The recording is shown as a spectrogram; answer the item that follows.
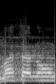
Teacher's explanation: مثلہم میں تھا پر سیٹی نہیں ہوگی, ہا سینے سے نکلے گا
